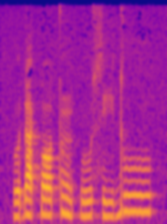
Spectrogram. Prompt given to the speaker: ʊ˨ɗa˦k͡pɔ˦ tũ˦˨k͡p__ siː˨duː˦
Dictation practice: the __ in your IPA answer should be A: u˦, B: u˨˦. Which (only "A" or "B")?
B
